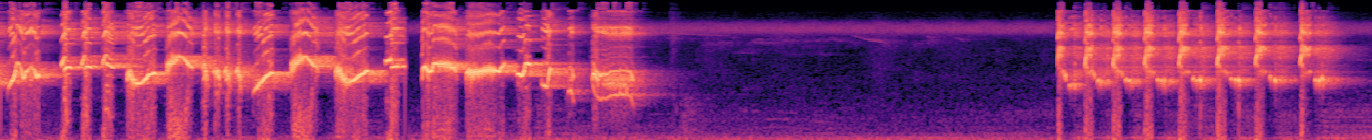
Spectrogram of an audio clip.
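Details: Varied Orange-headed thrush song, 'embun pagi' style, played to coax another thrush into singing: rich rising and falling whistled phrases tumbling quickly for four seconds, a pause, then a renewed burst of rapid bright notes.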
